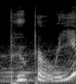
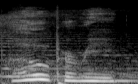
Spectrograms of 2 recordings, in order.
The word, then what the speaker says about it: potpourri: Maybe that lady had some poopery in there. Potpourri. Old ladies usually have that stuff all over the place. Potpourri. It's pronounced potpourri.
